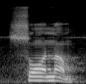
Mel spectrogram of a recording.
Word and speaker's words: Sonam: सोनम। ऐसा क्यों? क्योंकि दंत नो का उच्चारण करिएगा तो उसके साथ ओ शब्द आता है, और ओ का इंग्लिश क्या आता है?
